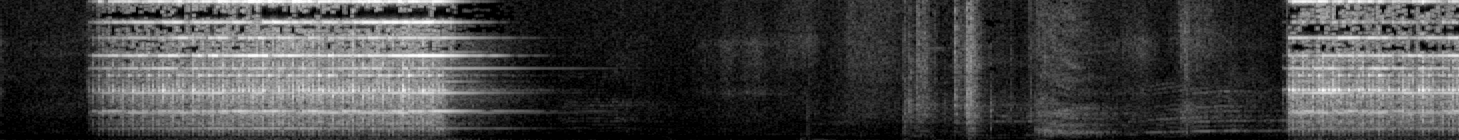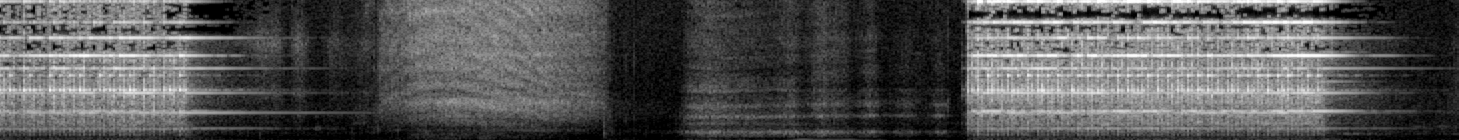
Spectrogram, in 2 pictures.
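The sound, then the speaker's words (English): A phone built into a shoe rings loudly in three bright, two-second bursts spaced evenly apart, with soft shuffling and a brief muffled tone in the quiet gaps between rings. “There is a phone built into that shoe.”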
